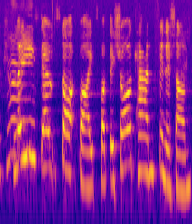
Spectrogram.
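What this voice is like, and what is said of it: Put-on English accent. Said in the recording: “That's my English accent.”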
